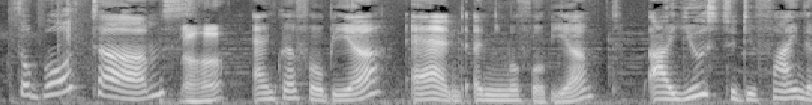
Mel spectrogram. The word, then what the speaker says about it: anemophobia: Anemophobia. – Anemophobia? Mm. Like Finding Nemo? Nemophobia? – Anemophobia. – First was nomophobia, now anemophobia. So Nemo, how do you spell it? – Anemophobia. A-N-E-M-O-P-H-O-B-I-A.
